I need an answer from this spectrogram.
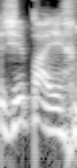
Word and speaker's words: GPAER: Seria a pronúncia certa, GPAER mesmo. Isso.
